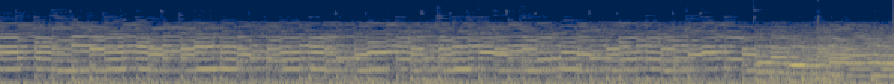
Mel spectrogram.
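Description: Electric guitar playing a legato exercise, a steady run of evenly timed single notes sounded by left-hand hammer-ons rather than picking.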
